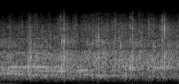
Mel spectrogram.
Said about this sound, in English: Amazing. Even some people in Tuaco clapped then. That was great.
